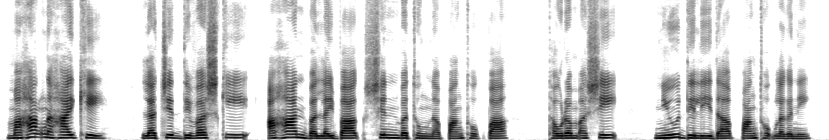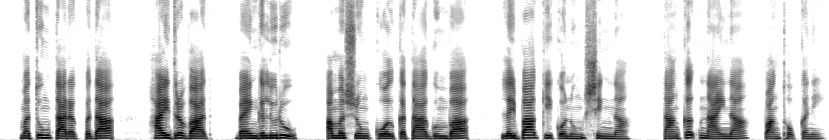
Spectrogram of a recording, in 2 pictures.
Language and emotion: Manipuri, neutral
